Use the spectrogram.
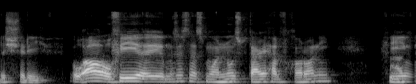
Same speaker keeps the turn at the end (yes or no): yes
